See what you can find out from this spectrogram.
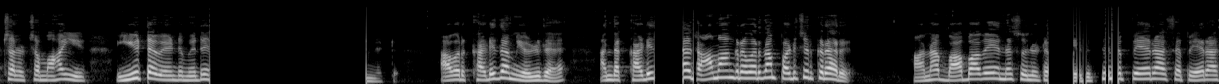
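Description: At 2.10 s the sound cuts out completely until 3.67 s, a digital broadcast dropout: the receiver stopped getting decodable frames and muted, so about 1.6 s of programme is simply gone. A shorter hole follows from 6.54 to 6.84 s. From 10.48 to 11.19 s the audio breaks into several brief gaps, the longest 256 ms. On the waveform each gap is a flat, near-silent line; the spectrogram shows clean vertical blank bands.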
